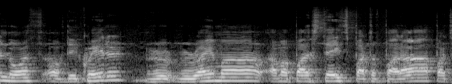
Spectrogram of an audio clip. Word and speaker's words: Amapá: If there's an accent mark on the last vowel, it's because it's stressed on the last syllable. So it's not Amapa, it's Amapá. Amapá.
